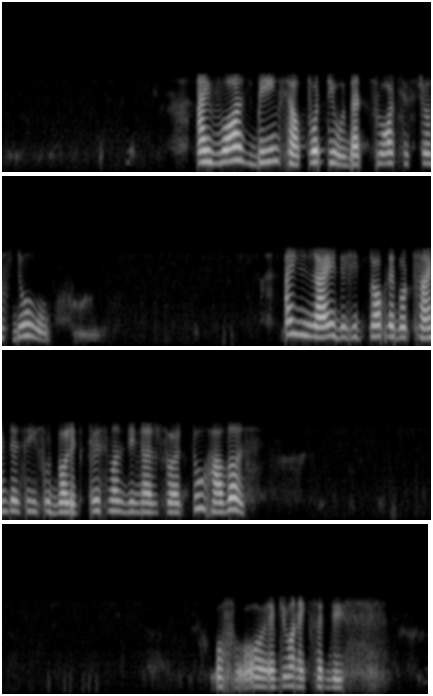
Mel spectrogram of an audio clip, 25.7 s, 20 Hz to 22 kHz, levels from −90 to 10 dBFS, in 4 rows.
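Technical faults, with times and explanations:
Throughout, Codec 2 vocoder: the speech is rebuilt from sine waves using only pitch, voicing, energy and a spectral envelope, so it sounds robotic and buzzy, with heavy damage, a band of roughly 250 Hz to 3.6 kHz and nothing above 3.8 kHz. The buzz suggests a rate near 1.6 kbit/s. Unlike ordinary low-bitrate smearing, the original waveform is gone entirely.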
